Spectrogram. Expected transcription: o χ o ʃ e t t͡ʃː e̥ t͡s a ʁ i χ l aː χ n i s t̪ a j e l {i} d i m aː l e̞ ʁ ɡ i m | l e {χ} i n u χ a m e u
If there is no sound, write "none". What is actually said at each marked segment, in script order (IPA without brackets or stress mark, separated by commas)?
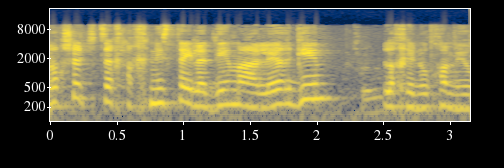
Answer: a, χ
